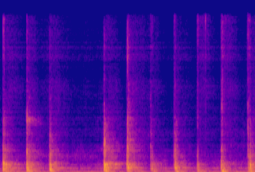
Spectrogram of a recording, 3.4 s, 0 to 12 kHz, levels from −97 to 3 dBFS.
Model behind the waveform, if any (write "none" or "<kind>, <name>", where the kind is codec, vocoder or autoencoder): codec, HILCodec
